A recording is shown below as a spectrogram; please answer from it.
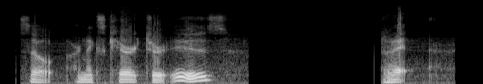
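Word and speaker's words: れ: Re. So we're combining with the E sound, which in Japanese is pronounced e, so it goes and becomes re.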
